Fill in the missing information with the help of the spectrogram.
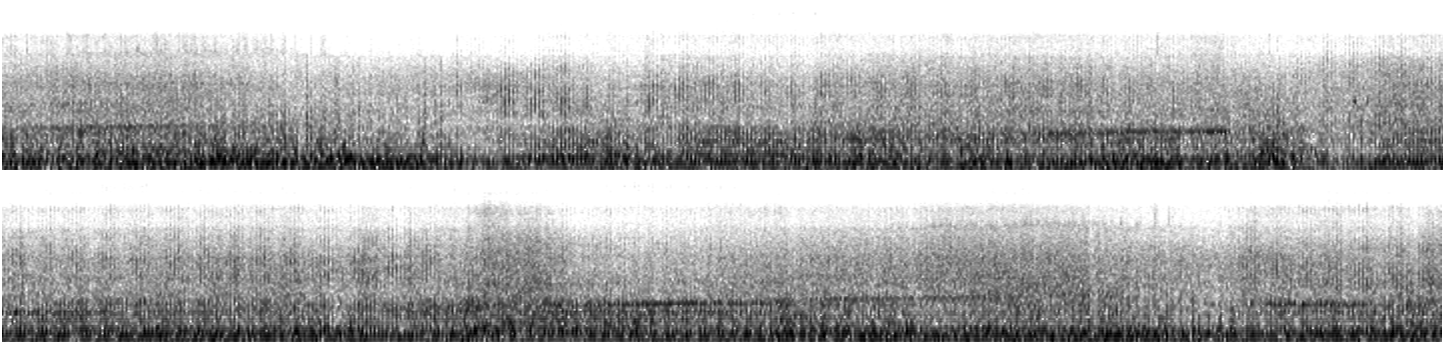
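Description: Go-kart motor heard from on board at racing speed, its pitch rising along the straights and falling back into the corners. About halfway through the sound drops briefly as the kart slows for a turn.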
